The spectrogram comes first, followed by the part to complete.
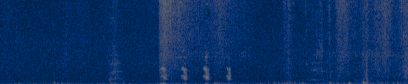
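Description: Chickens calling: three short, quick clucks about two seconds in, just after a dull thump as a straw bale is set down on the snow.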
